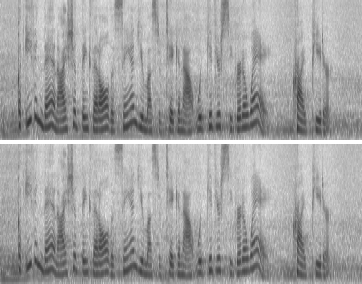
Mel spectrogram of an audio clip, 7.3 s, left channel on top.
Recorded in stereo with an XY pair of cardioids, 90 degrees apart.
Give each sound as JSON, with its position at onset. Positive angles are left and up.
{"t": 0.3, "sound": "a woman speaking", "azimuth_deg": 25, "distance_m": 0.5}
